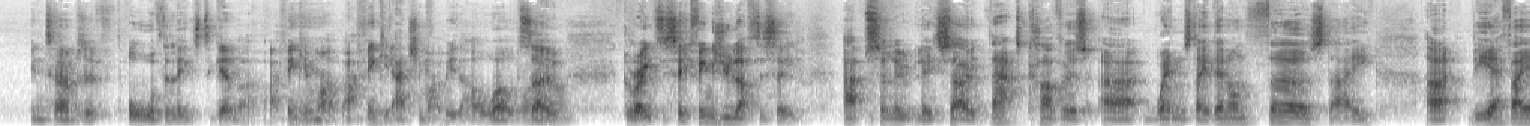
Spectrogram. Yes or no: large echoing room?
no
